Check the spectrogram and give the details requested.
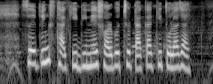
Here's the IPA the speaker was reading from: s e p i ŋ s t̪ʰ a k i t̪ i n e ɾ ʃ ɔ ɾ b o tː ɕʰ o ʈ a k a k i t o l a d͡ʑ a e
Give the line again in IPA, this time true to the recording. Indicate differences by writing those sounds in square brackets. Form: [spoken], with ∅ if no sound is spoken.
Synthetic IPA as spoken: s e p i ŋ s t̪ʰ a k i [d̪] i n e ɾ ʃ ɔ ɾ b o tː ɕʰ o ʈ a k a k i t o l a d͡ʑ a e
